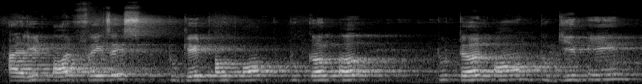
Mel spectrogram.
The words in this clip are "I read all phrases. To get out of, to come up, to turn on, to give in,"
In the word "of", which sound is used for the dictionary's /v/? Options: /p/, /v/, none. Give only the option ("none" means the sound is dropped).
/p/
